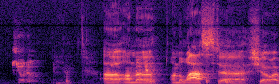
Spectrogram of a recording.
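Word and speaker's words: Chiodo: Did I pronounce their name right? Kyoto, yeah. C-H-I-O-D-O. Kyoto.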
